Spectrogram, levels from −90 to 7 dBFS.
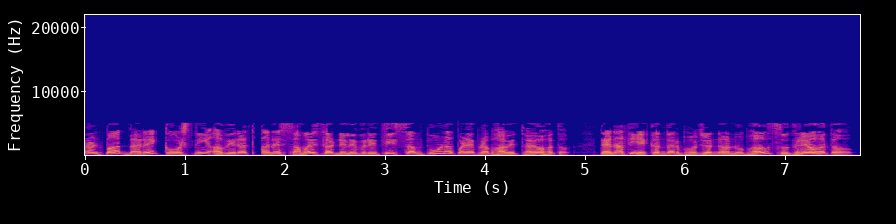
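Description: A speech recording carrying heavy AAC compression damage from start to finish, likely from AAC-LC at a low bitrate, with the sound fitting roughly 16 kbps. Nothing survives above about 5.1 kHz, so the speech is dull, and coarse quantisation across the remaining band leaves a smeared, warbling texture. At 2.96 s there is a brief pre-echo: a sharp onset there is preceded by about 19 ms of hiss, because the codec's quantisation noise is spread across the whole transform block, including the quiet part before the attack, which also softens the onset itself.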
